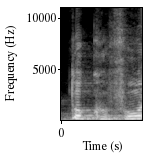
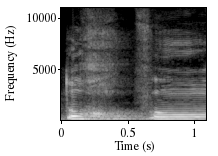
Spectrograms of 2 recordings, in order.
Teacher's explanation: تخفو کے اندر خا کو منہ بھر کے پڑھنا ہے، تخفو نہیں پڑھیں گے اس کو، بلکہ تخفو۔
